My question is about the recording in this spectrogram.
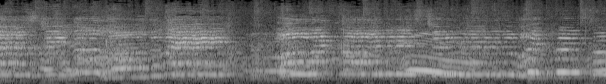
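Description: Music with a singing voice holding and sliding between sustained notes over a steady bass line.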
